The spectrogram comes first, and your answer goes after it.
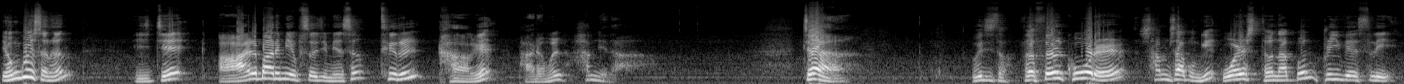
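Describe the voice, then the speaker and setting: Slow, lively teacher drilling vocabulary. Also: medium pitch. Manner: drills words by repeating them, asks and answers own questions; mixes English words into slow explanations. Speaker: English grammar teacher. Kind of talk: vocabulary and grammar lecture.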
